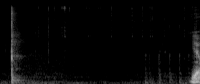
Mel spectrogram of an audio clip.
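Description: Small metal tweezers clicking and scraping against a Kindle's metal frame while prying at a glued-down USB socket board. There is one sharp click just after the start, then faint scattered ticks.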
